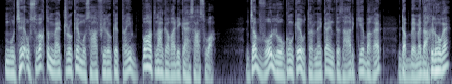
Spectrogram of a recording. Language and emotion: Urdu, disgusted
